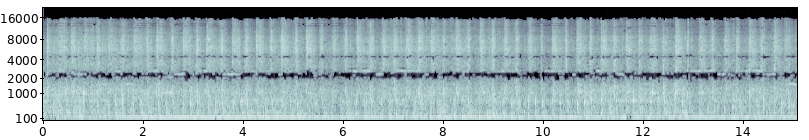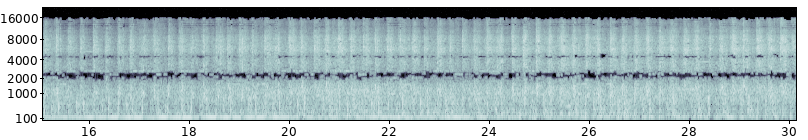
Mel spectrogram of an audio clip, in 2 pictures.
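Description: Street dance music: a steady drum beat with dense, fast rattling over a held low tone, playing without a break.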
